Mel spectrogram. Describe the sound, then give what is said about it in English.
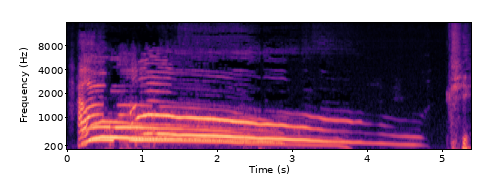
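On the Native Roots Radio show, a person imitates a wolf howl: one long, loud sustained wail that holds steady and then slowly slides downward in pitch before fading out, followed by a short burst of noise. “Good howl there”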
